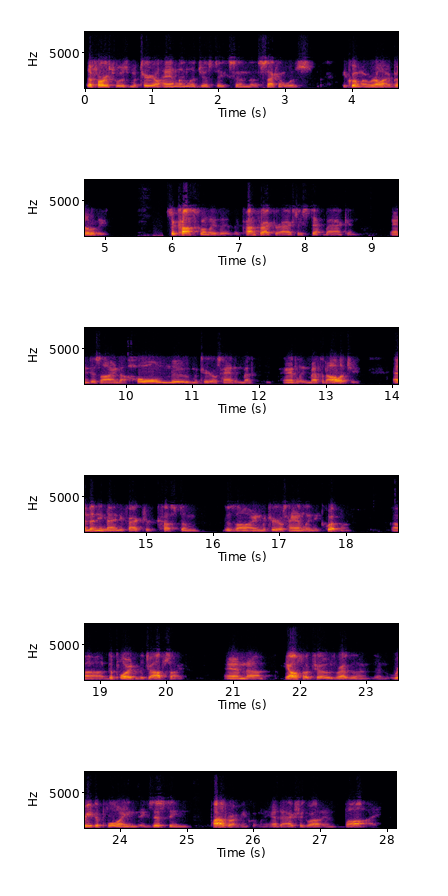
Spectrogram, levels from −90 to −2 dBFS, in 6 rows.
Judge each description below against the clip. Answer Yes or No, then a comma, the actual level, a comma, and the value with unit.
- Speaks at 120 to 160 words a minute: Yes, average, 145 wpm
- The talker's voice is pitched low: Yes, low, 120 Hz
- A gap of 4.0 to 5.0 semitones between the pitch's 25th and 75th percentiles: No, average, 3.4 semitones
